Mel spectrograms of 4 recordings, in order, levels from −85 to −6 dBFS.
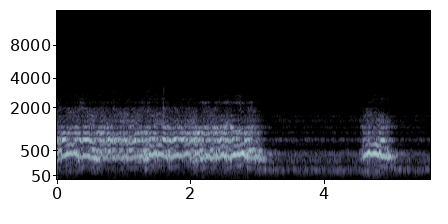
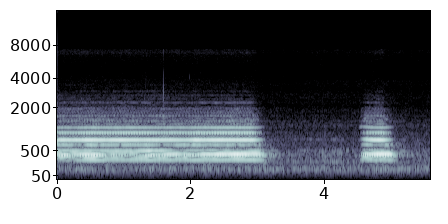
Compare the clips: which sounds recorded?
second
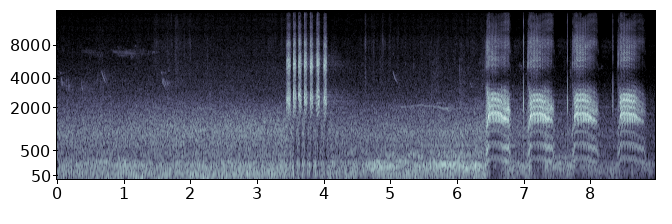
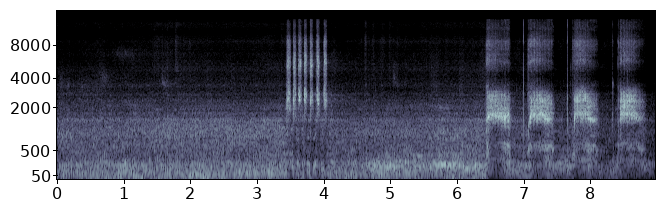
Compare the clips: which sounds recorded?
first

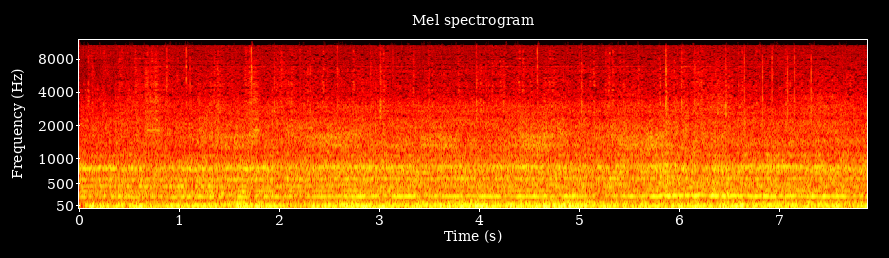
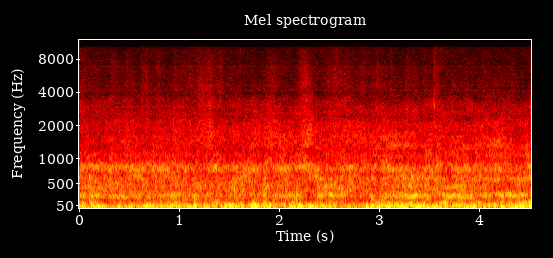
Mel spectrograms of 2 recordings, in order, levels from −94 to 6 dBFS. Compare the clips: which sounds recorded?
first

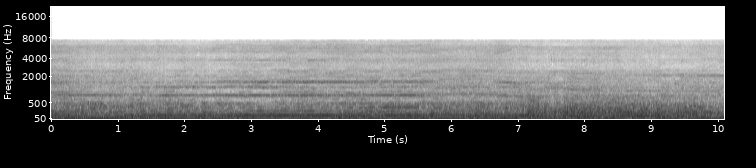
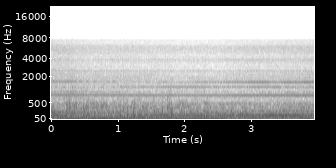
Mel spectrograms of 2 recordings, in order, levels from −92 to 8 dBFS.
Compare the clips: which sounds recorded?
second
